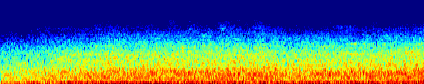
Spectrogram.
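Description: Steady background noise of a large, busy exhibit hall: a continuous low hum with a faint crowd murmur over it.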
